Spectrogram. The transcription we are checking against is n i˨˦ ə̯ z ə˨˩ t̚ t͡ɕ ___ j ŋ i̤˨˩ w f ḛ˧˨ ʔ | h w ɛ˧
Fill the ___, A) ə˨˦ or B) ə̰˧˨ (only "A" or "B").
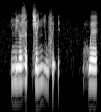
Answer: A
